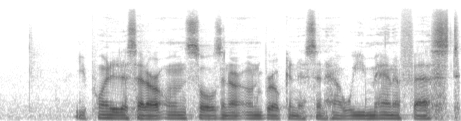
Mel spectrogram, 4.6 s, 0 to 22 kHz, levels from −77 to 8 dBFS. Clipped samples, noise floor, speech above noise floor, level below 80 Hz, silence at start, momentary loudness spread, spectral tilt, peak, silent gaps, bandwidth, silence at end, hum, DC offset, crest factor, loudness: under 0.1%; -52 dBFS; 30 dB; -48 dBFS; 0.75 s; 6 LU; -4.5 dB/octave; -2 dBFS; none; 16.5 kHz; 0 s; none; under 0.1%; 20 dB; -23 LUFS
